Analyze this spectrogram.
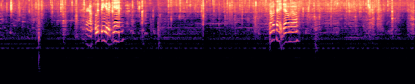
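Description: A fork scrapes and turns food in a frying pan.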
